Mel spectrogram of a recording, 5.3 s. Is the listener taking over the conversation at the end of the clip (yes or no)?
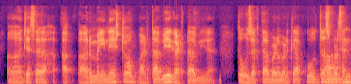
no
